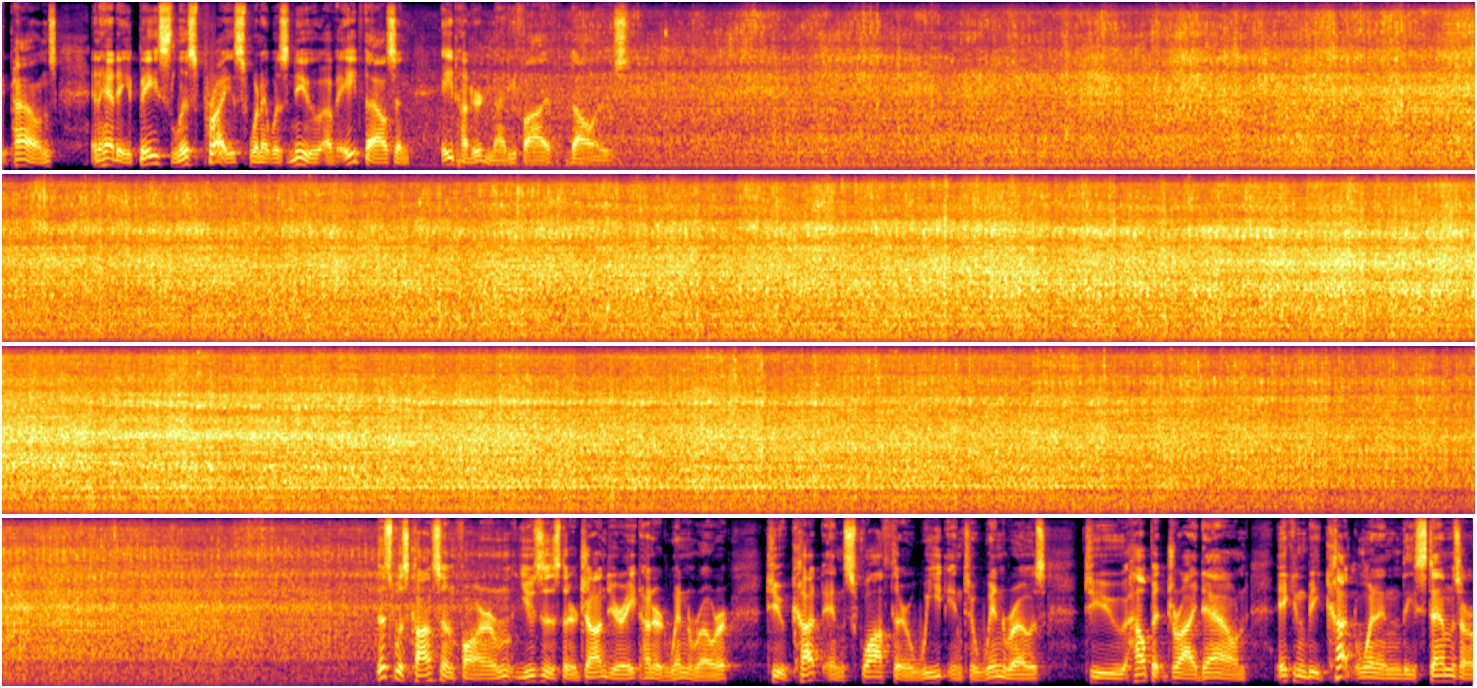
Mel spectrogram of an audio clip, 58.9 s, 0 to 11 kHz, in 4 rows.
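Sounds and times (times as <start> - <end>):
windrower engine running: 3.7 - 49.4.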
